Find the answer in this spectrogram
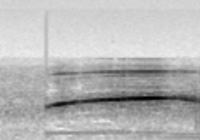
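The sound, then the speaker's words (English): Sirens from two Border Patrol Jeep Wagoneers sound as one faint, sustained wail that climbs slowly in pitch and eases slightly near the end, over a low rumble. “There's two Wagoneers, and they've got their sirens on, and they're Border Patrol.”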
